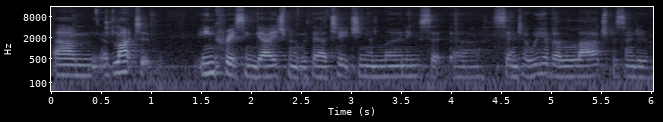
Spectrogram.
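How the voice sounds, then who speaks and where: In an Australian accent, a woman speaks at a moderate pace with a very deep, low pitch. Noticeable background noise is present. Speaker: library systems librarian; panelist. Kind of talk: conference panel presentation. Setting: stage with audience. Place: meeting room.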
